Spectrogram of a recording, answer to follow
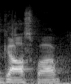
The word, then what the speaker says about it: Gaspard: So I pronounced my last name as Gaspar, as you heard me in the beginning of the show. And it's spelled, if you would spell it, it's Gaspard. And it's a hard pronunciation because I pronounce it like a Cajun.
